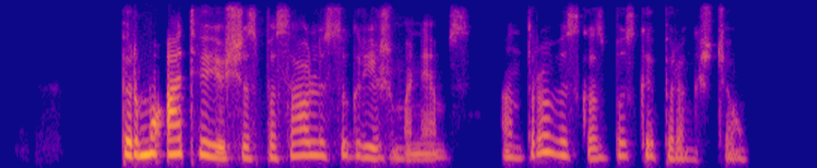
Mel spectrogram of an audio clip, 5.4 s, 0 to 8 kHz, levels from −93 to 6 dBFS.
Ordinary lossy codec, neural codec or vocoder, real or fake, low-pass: Opus, 24 kbps; none; real; 7.2 kHz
